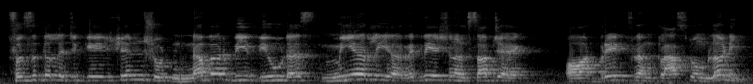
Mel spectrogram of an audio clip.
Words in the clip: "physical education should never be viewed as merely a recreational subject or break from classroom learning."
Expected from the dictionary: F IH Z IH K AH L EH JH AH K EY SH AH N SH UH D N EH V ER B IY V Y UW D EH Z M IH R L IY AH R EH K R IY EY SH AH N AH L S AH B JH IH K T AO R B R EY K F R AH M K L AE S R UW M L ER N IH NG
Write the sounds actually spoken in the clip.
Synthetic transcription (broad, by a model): F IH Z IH K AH L EH JH AH K EY SH AH N SH UH D N EH V ER B IY V Y UW D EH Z M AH R L IY AH R EH K R IY EY SH AH N AH L S AH B JH IH K T AO R B R EY K F R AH M K L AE S R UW M L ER N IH NG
